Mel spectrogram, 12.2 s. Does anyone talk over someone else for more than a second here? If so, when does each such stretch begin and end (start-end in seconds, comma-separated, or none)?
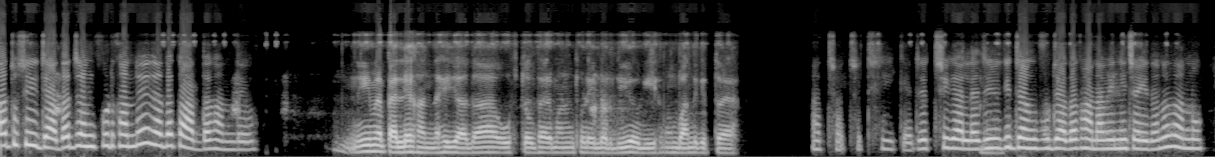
none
